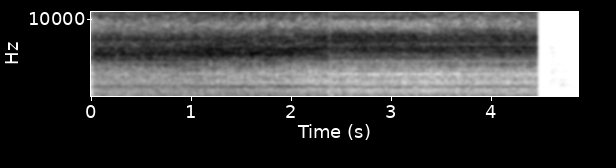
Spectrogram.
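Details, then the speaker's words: 2007 Nissan Titan with 5.6L V8 idling: steady high-pitched squealing whine over the rumble from a worn serpentine belt tensioner pulley bearing, before replacing the tensioner. "in case you're wondering what that noise was, it's the tensioner pulley."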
